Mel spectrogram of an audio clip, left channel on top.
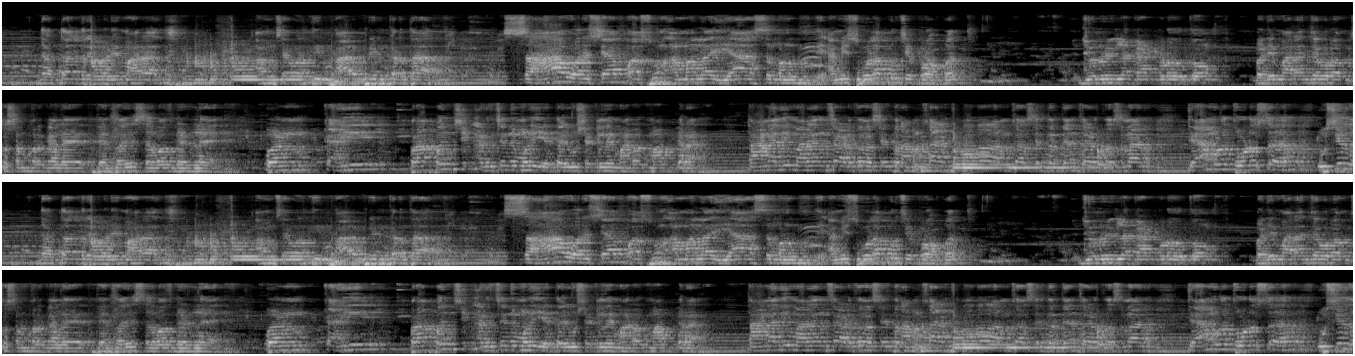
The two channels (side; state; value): both; normal; correlation 0.83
